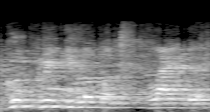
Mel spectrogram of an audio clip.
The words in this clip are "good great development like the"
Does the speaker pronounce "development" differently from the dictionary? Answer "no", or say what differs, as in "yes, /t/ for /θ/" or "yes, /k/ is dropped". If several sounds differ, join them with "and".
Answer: yes, /m/ is dropped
